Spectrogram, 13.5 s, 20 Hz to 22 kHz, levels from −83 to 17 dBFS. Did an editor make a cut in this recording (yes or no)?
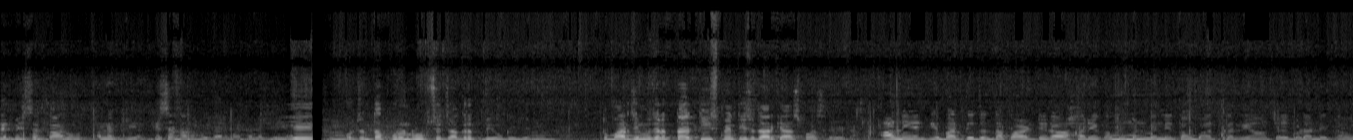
yes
